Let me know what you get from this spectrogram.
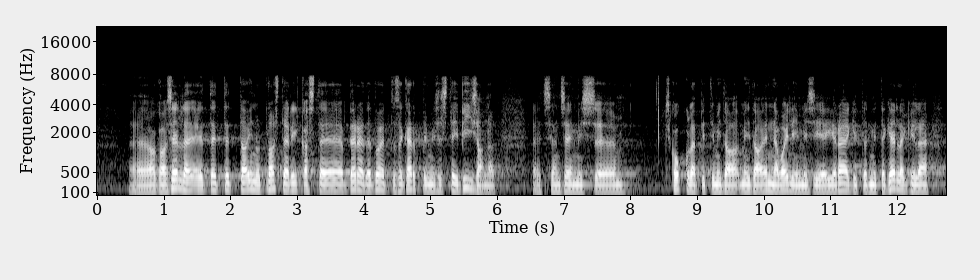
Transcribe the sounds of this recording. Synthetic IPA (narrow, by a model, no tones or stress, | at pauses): ɑɡ̥ɑse̞lːeet̪ːet̪ːet̪ːˑɑjnult̪ːˑlɑst̪e̞ɾikːˑɑst̪e̞pe̞ɾe̞d̪e̞t̪o̞e̞t̪ːˑuse̞kærpːˑimise̞st̪e̞jpiːsɑnːud̪̥ | e̞̰t̪se̞o̞nse̞ːmis | mi̥sko̞kːulæpːˑit̪ːimid̪ɑmid̪̥ɑe̞nːe̞vɑlʲimisie̞jɾæːɡit̪ːˑud̪mit̪ːˑe̞ke̞lːe̞ɡile̞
